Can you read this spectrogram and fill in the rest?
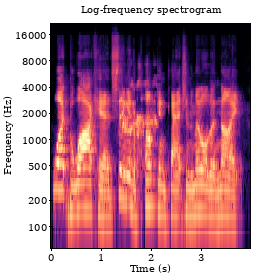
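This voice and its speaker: Bossy, bright-voiced little girl, acted at a read. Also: medium pitch, very animated, moderate pace. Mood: bossy, scolding. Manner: brash, scolding, emphatic. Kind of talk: live comedic table read of a cartoon.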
